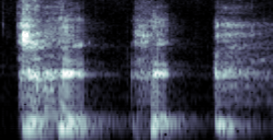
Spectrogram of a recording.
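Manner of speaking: short, high loud laugh; real laughter. Real, not acted. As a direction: burst out laughing in quick bursts. Cracks up at sudden sight.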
